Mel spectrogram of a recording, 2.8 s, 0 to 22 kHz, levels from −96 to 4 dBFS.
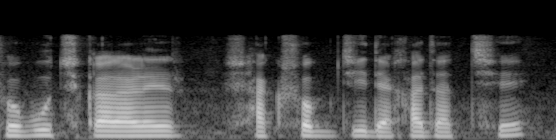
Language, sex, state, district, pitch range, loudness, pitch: Bengali, male, West Bengal, Alipurduar, 125-140 Hz, -21 LUFS, 135 Hz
